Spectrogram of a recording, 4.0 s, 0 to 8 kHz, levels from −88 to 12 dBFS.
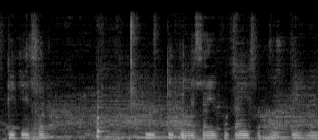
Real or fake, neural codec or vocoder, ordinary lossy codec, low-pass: fake; codec, 44.1 kHz, 2.6 kbps, SNAC; none; 7.2 kHz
